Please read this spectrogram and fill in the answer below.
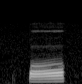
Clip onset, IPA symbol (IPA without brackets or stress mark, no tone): k͡p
